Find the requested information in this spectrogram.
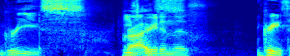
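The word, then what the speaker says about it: Gries: Grease, I think. Yeah, I think that's how they pronounced it in the I think documentary.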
